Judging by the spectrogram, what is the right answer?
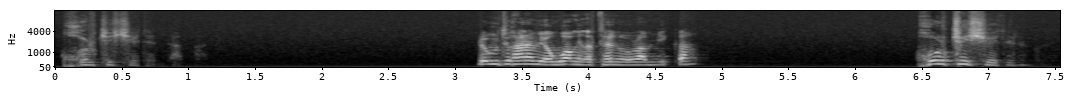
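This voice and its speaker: A middle-aged male pastor preaching a sermon, pressing his point with rhetorical questions and sudden drops to a hush. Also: sits high, quick pace, long pauses.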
